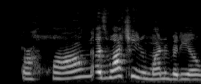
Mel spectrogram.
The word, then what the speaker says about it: Hoang: kiss quotient by Helen Hoang or Hong I was watching one video where this book was mentioned and the person pronounced her last name is Wong I think so I think it's Helen Wong I'm not sure I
